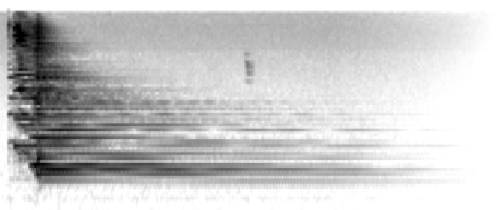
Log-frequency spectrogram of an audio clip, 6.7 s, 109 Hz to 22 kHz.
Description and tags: Harp Down Run with Birds
Melodic Snippets from recordings of me playing the Swar SanGam. This wonderful instrument is a combination of the Swarmandal and the Tampura. 15 harp strings and 4 Drone/Bass strings.
In these recordings I am only using the Swarmandal (Harp) part.
It is tuned to C sharp, but I have dropped the fourth note (F sharp) out of the scale.
There are four packs with lots of recordings in them, strums, plucks, short improvisations.
"Short melodic statements" are 1-2 bars. "Riffs" are 2-4 bars. "Melodies" are about 30 seconds and "Runs and Flutters" speaks for itself. There is recording of tuning up the Swarmandal in the melodies pack.
Indian, Riff, Strings, Swarmandal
